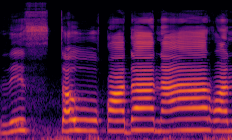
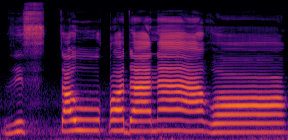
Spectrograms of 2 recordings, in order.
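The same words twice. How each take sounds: First: نارا read straight through as naran without a stop; continuous recitation without waqf; no pause. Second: نارا ending stretched long on the ر, stopping there; slow high chant, end drawn out; pause on naara. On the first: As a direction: chant slowly, flowing into the next words. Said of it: "اگر وقف نہیں کرتے تو". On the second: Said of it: "وقف کریں گے تو ایسے ہم را کو کھینچ کے پڑھیں گے". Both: Shown as a demonstration.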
